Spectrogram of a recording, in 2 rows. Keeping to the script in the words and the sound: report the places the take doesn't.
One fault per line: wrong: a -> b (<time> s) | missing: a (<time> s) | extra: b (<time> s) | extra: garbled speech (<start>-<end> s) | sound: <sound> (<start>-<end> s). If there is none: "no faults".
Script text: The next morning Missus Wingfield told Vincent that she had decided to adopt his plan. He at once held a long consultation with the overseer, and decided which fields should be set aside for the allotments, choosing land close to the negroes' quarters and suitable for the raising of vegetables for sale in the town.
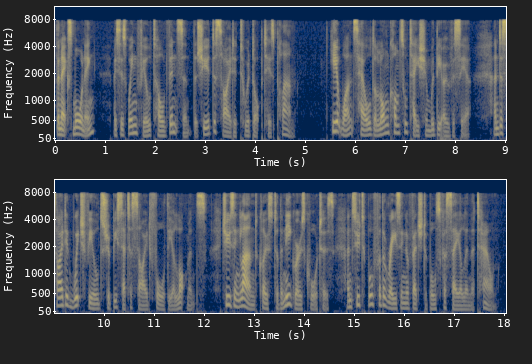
no faults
